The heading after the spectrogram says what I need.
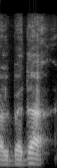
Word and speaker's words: البداء: or al-bala? What? Sorry. I'm trying to understand what you are saying. Al-bala or al-bada? Well, Bada. al-bada With dal, yes.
